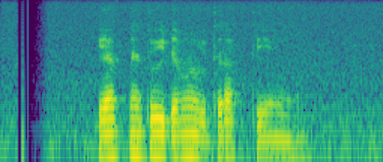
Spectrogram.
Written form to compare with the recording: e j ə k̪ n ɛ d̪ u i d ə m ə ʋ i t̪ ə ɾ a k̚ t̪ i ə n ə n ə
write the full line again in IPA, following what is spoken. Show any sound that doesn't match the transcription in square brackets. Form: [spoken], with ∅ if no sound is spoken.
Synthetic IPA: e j [a] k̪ n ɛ [t̪] u i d ə m ə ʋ i t̪ ə ɾ a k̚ t̪ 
